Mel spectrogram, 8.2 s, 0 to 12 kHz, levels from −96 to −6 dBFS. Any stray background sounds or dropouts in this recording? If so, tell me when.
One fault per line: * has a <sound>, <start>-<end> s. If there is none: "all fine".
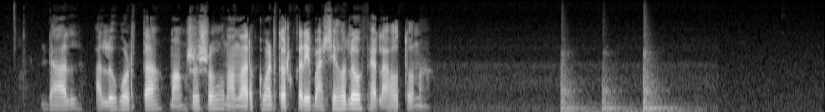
* has a thud, 5.6-7.2 s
